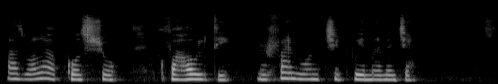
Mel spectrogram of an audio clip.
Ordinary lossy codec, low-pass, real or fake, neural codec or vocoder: none; 10.8 kHz; fake; codec, 24 kHz, 0.9 kbps, WavTokenizer, medium speech release version 1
